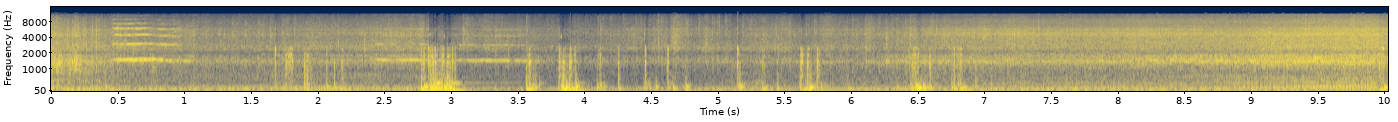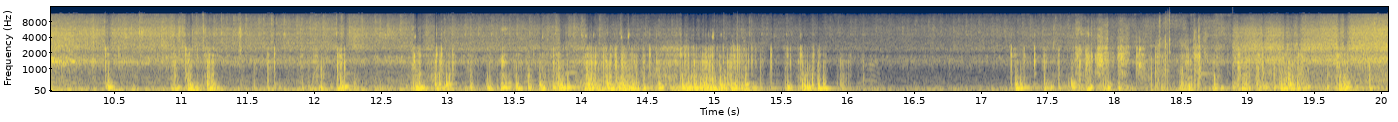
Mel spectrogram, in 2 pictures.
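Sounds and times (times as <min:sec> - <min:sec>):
atv engine running: 0:00.0 - 0:20.0
irregular knocks and bumps: 0:01.7 - 0:07.0, 0:10.0 - 0:16.1, 0:17.2 - 0:20.0.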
